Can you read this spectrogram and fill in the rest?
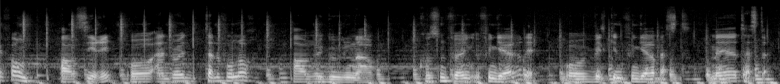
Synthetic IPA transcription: ɪfɔnhɑʁsiːʁɪʔɔænd̪ɾɔʏd̪t̪ʰɛləfuːnəʁhɑʁɡʉːɡlnɑ̰ʊkʰʊsn̩føɪŋfʉŋɡeːʁəd̪ɪ̰ʔɔʋɪlkənfʉŋɡeːʁəbɛst̪mɛɔt̪ʰɛst̪ə

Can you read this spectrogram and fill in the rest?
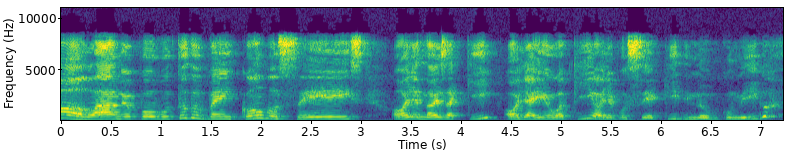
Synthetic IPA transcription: olamewpovʊt̪ud̪ʊbẽj̃kõvosejs | ɔʎɐnɔjzakiɔʎɐewakiɔʎɐvoseakid̪ɪnovʊkõmiɡʊ

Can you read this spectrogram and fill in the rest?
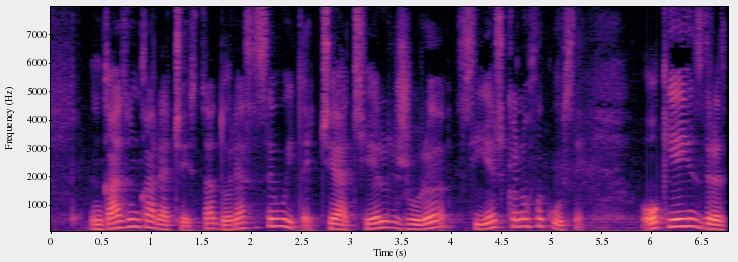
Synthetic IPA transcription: ɨŋkazuɨŋkaɾe̞at͡ʃe̞st̪ead̪o̞ɾeasə̥se̞ujt̪e̞̰t͡ʃejat͡ʃejelʒuɾəsijeʃʲkənufəkuse̞̰ | o̞̰kʲjejɨnzd̪ɾə

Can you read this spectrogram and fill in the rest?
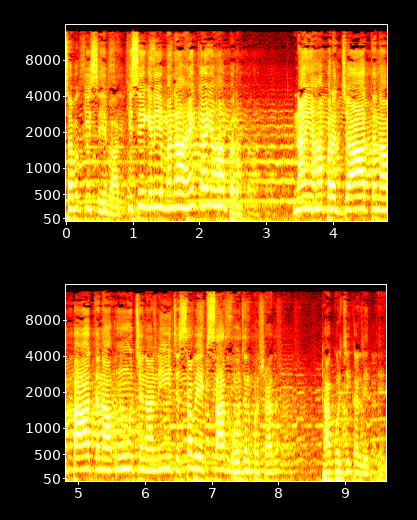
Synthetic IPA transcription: səbkiseʋakːɪsikeliemənaɦɛ̃kjajɐɦãpəɾ | najəɦãpəɾd͡ʒaːt̪napaːt̪naʔũːt͡ʃnanit͡ʃsəbʱeːksat̪ʰbʱod͡ʒənpɾəsaːd̪ | ʈʰakuɾd͡ʒikaleːt̪ḛ̃

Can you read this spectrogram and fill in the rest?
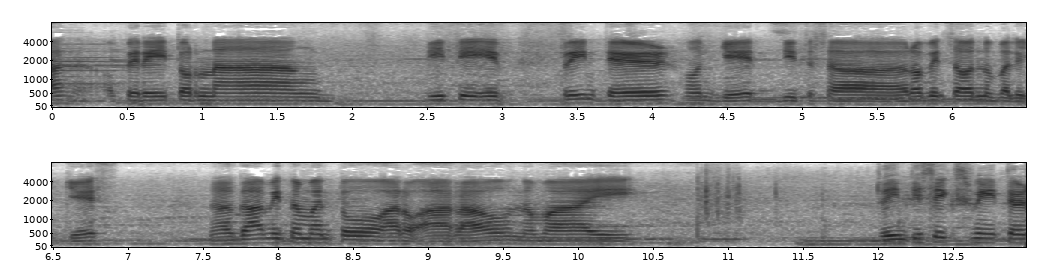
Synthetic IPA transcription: ʔo̰pɛɾɛjt̪oɾnɐŋ | d̪it̪iʔɛf | t̪ɾɪnt̪ɛɹhonɡɛt̪̚d̪iːt̪osɐɾobɪnsonːɐbɐlɪt͡ʃɛs | nɐɡɐɡaːmɪt̪̚nɐmant̪oʔaːɾɐwʔaːɾɐwnɐmɐj | t̪wɛnt̪ɪsɪksmiːt̪ɛ

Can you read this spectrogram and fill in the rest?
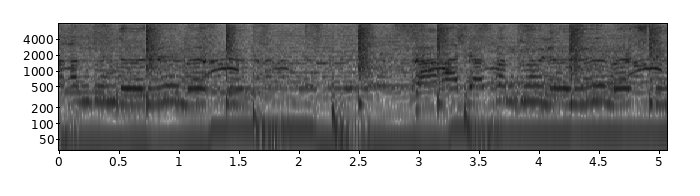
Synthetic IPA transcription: ʁɑŋkʰynd̪øɾy | møt̪t̪y | sʰɑʁɑd͡ʒɑzʁɑŋɡyløɾy | møt̪t̪y

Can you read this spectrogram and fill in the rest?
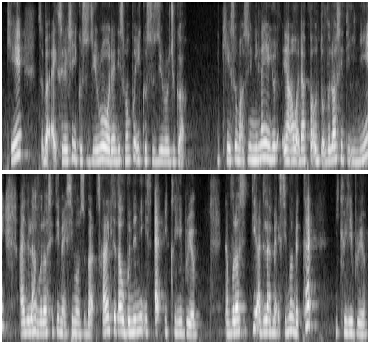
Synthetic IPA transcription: okʰe | səbap̚ʔɛ̰k̚səlesə̃nikusuziɹodɛndismãnpunikusuziɾod͡ʒuɡa̰ | okʰesoma̰ksut̪̚ɲənilajaŋjujãŋawaʔ̚dapat̪̚unt̪ʊk̚vəlɔsit̪iːnĩʔadalahvəlɔsit̪imɛk̚simə̃msəba̰p̚sə̥kaɾaŋki̥t̪at̪aubəndənĩʔisɛp̚ikwilibɾiəm | d̥anvəlɔsit̪iadalahmɛksimə̃mdəkat̪̚ | ikwilibɾiəm

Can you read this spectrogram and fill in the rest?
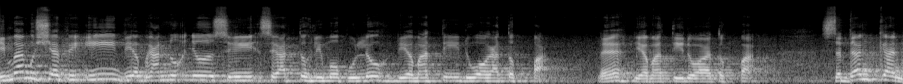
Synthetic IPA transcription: imãmuʃafiʔidiabəɾanɔʔɲə̃sisəɾat̪ʊslimə̃pulʊhdiamãt̪iduaɾat̪ʊhpa̰ʔ | dɛhdiamãt̪iduaɾat̪ʊhpa̰ʔ | sədaŋkan

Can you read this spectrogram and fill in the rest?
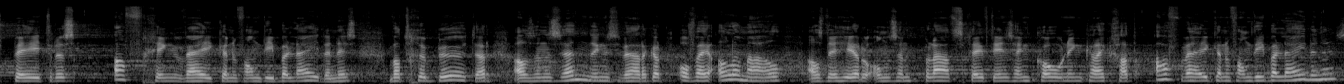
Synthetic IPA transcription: pejtrəs | ɑfχɪŋʋɛjkənvɑndibəlɛjdənɪs | ʋɑtχəbøːɹtɛrʔɑ̰lˠs̬ənzɛndɪŋsʋɛrkəɾʔɔfɦɛjʔɑləmaːlˠ | ɑ̰lˠsdəɦɪːɾəʔɔ̰nsənplaːtsχejftɪnzɛjnkownɪŋkrɛjkχaːt | ʔɑfʋɛjkənvɑndibəlɛjdənɪs

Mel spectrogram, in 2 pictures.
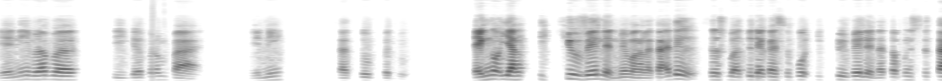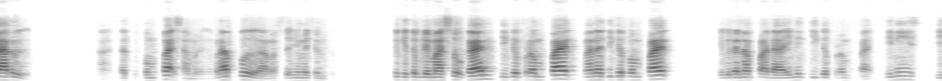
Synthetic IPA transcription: jənibəɾap̬ə | t̪iɡəpəɾəmpat̪̚ | jini | sat̪upədu | t̪eŋɔʔjaŋikʰjuvelənmemaŋlaht̪adəsəsəbaʔ̚t̪udiəakansəbʊt̪̚ikjuvelənat̪awpʊnsət̪aɾə | asat̪upəəmpat̪̚samadəŋanbəɾapəamaʔsʊʔ̚ɲamat͡ʃamt̪u̥ | sokit̪əbolɛhmasʊʔkant̪iɡapəɾəmpat̪̚manat̪iɡapəəmpat̪̚ | diəkudahnampaʔdahinit̪iɡəpəɾəmpat̪̚ini | di

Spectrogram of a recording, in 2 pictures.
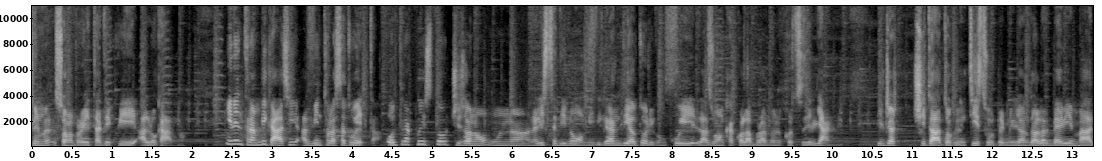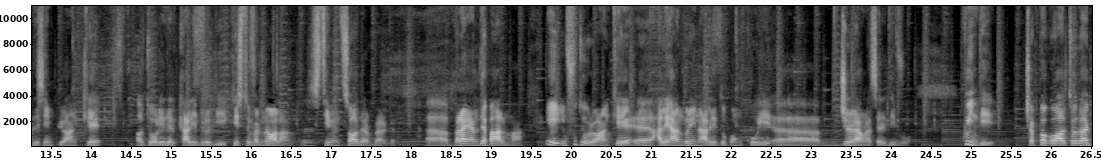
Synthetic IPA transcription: ifilmsoːnopɾojet̪ːaːt̪̬ekwialːoka̰rno | inent̪ɾambikaːziavːint̪olast̪at̪uet̪ːa̰olt̪ɾeakːwest̪ot͡ʃis̬ɔːnounnalist̪ad̪inoːmid̪iɡɾand̪iawt̪oːɾikoŋkujilazwɔŋkakːolːaboɾaːt̪̬onelkoɾsod̪eʎːianːi | ild͡ʒa | t͡ʃːit̪aːt̪oklint̪ist̪uɾpeɾmiljɔnd̪ɔlːaɾbɛːbimaːd̪ezɛmpjoaŋke | awt̪oːɾid̪elkaːlibɾod̪ikɾist̪ofernɔlanst̪iːvɛnsɔd̪eɾbeɾɡ | bɾajand̪epalma | eiɱfut̪uːɾoaŋkealehand̪ɾoinarːit̪̬okoŋkuji | d͡ʒiɾeɾaunasɛːɾjet̪ivu | kwind̪i | t͡ʃɛpːɔːkoalt̪ɾod̪a

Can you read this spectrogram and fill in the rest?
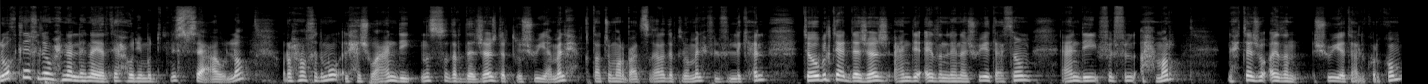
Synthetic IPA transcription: ʔəlwɑq̚t̪lʔæxəlijʊmħnːælːihnæjəɾt̪aħuwlimʊd̪ːət̪nəsfsa̰ʕa̰wə̰lːæ | ɾˤuħunxəd̪muʔə̰lħəʃwa̰ʕənd̪inəsˤsɑd̪əɾˤd̪æʒæʒd̪ɑɾˤt̪luʃwəjːa̰məlħqɑ̥t̪ːˤɑʕt̪umɑɾˤbaʕat̪sˤɣiɾˤɑd̪ɑɾt̪luməlħfilfəlːəkħəlːt̪æwæbəlt̪aʕəd̪ːæʒæʒʕənd̪iʔɑjd̪ˤɑnləhnæʃwəjːat̪aʕθumʕənd̪ifəlfəlːʔɑħmɑɾˤ | nəħt̪æʒuʔɑjd̪ˤɑnʃwəjːat̪a̰ʕəlkʊɾkʊm

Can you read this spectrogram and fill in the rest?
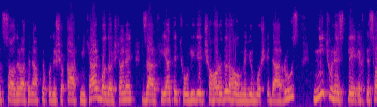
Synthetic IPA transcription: nsɒːd̪e̞ɾɒːt̪ʰenæft̪exo̞d̪e̞ʃɾoɢæːt̪ʰmiːcʰæɾd̪̚bɒːd̪ɒːʃt̪ænezæɾfijæt̪ʰet̪ʰoːliːd̪e̞t͡ʃʰɒɦɒːɾod̪od̪æhɒːmeljuːnboʃked̪æɾːuːz | miːt̪ʰunest̪̚beːχt̪e̞sɒː

